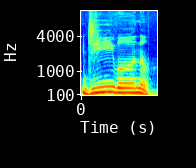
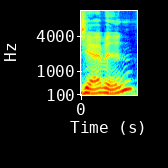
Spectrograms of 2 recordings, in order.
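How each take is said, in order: First: The first vowel is a long ee sound. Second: The first vowel is an e sound. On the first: The speaker calls it right. "माझं नाव काय आहे" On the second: The speaker calls it wrong. "यू कॅनॉट से"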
